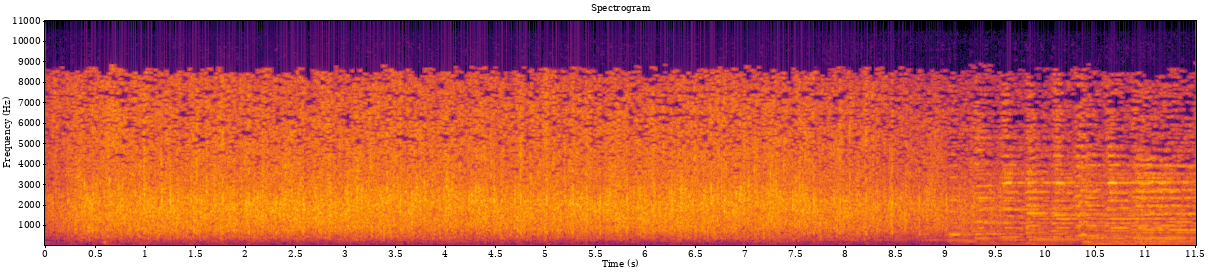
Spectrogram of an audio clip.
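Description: An audience applauds in a dense, steady wash of clapping for about nine seconds, then the clapping thins as music with sustained tones comes in.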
